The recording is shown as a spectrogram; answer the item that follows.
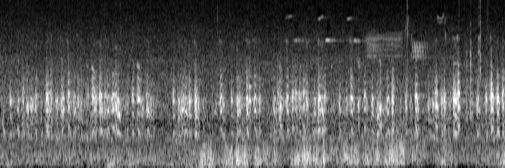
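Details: Frogs massed in a spring cluster, croaking in a steady overlapping chorus of fast, buzzy mid-pitched pulses, with faint high chirps in the background.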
